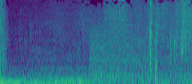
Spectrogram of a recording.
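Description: Low rumble of a car driving, heard from inside the cabin, easing off after about a second, with one sharp click near the end.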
